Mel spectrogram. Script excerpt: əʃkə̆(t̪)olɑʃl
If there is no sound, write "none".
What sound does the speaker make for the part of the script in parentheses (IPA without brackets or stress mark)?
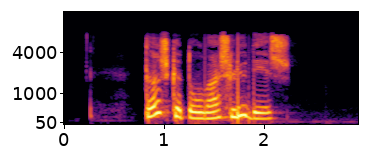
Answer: t̪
